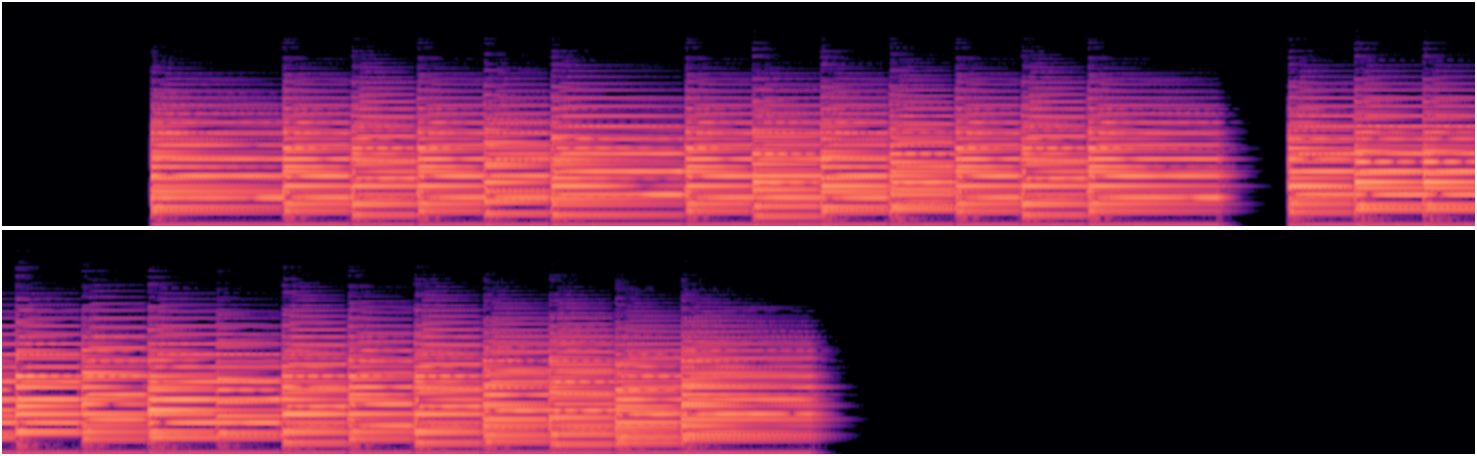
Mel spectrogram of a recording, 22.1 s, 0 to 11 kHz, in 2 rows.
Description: rg-774-christus-der-ist-mein-leben-alt.mp3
